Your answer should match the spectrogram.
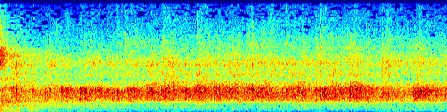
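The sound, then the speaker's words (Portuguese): An audience applauds steadily to welcome a guest to an interview, a dense, even wash of clapping that holds at the same level throughout without swelling or fading, with no voices heard over it. “Queria que você recebesse ele com uma salva de palmas.”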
